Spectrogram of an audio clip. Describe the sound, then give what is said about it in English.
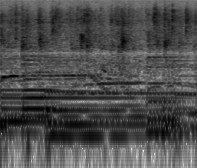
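A crowd at a church service claps hands steadily to celebrate God, a dense, even patter like rain, over sustained musical tones that hold throughout. “Just keep clapping and celebrate God.”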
